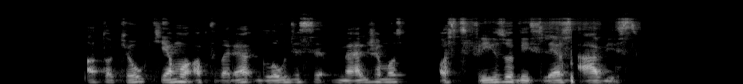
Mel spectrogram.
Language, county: Lithuanian, Kaunas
